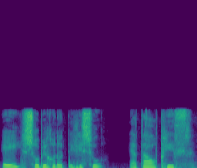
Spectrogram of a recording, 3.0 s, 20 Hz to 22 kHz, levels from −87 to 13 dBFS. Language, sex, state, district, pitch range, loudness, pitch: Assamese, female, Assam, Kamrup Metropolitan, 220-255 Hz, -16 LUFS, 245 Hz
